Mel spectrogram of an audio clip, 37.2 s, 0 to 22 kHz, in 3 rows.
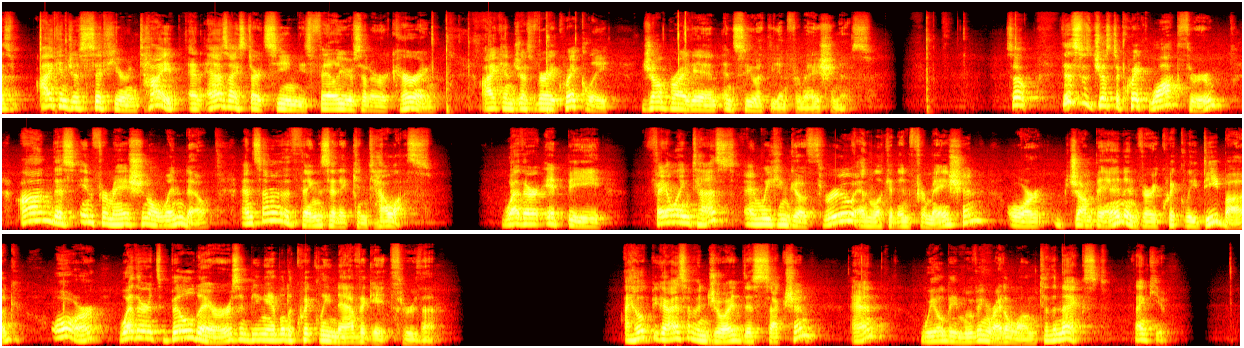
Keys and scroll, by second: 6.8 Escape, 8.8 shift+Up.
